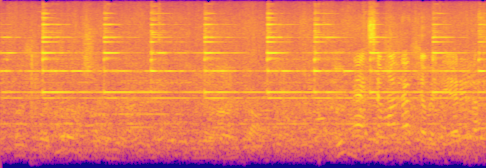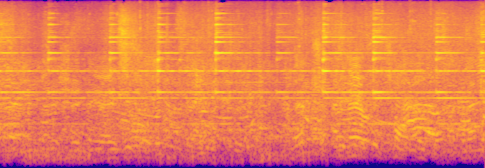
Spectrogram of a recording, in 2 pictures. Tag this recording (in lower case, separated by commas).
speech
